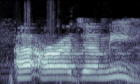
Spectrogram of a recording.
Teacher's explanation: لفظ اعجمی، اعجمی، حمزہ اور حمزہ کو واضح، اور عین کو نرمی کے ساتھ جمیون، دوسرے حمزہ کو نرمی سے پڑھیں، اس کو تسہیل کہتے ہیں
